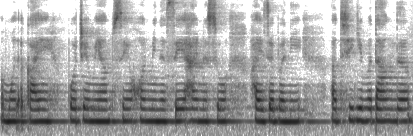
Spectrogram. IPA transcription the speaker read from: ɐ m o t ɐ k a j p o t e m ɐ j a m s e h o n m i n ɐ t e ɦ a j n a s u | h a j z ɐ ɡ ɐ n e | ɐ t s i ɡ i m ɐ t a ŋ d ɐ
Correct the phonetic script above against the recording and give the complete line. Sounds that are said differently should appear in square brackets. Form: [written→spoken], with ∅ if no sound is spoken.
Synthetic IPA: ɐ m o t ɐ k a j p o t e m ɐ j a m s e h o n m i n ɐ [t→s] e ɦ a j n [a→ɐ] s u | h a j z ɐ [ɡ→b] ɐ n [e→i] | ɐ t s i ɡ i m ɐ t a ŋ d ɐ

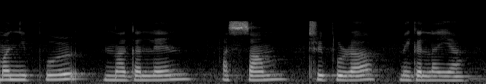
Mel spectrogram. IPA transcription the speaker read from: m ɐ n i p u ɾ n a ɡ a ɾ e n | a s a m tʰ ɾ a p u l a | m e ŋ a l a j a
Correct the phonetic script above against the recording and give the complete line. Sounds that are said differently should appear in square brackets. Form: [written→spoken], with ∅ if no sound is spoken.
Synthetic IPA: m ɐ n i p u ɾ n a ɡ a [ɾ→l] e n | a s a m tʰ ɾ [a→i] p u [l→ɾ] a | m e [ŋ→ɡ] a l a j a

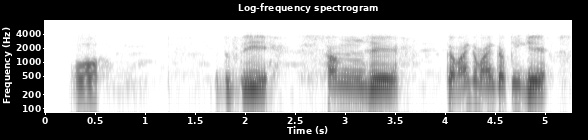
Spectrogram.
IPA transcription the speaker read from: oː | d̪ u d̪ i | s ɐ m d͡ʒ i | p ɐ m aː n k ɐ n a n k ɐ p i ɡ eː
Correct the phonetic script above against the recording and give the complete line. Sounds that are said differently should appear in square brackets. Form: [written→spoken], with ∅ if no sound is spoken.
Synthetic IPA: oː | d̪ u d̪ i | s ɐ m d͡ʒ [i→e] | [p→k] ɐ m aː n k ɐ [n→m] a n k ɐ p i ɡ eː

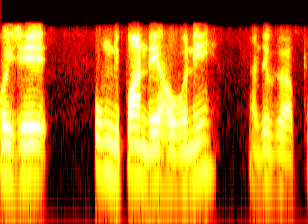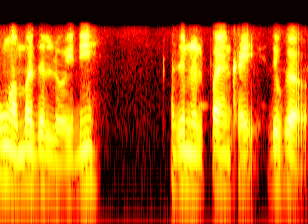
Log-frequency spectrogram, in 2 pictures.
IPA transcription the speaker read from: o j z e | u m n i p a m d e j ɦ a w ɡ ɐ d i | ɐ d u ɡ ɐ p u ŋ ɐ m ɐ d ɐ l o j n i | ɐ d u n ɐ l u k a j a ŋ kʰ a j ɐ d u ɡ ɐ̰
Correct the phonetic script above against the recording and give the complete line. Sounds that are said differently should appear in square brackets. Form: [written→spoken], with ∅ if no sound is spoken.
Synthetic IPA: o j z e | u [m→ŋ] n i p a [m→n] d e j ɦ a w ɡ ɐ [d→n] i | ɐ d u ɡ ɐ p u ŋ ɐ m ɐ d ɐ l o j n i | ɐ d u n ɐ l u [k→p] a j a ŋ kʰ a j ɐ d u ɡ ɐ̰

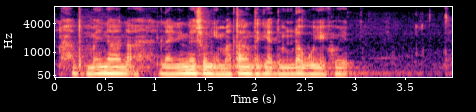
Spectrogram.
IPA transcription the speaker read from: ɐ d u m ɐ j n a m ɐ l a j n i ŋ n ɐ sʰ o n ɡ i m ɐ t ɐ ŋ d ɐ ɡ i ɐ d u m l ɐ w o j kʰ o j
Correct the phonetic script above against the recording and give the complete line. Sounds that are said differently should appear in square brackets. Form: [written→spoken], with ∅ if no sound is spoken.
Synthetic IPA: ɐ d u m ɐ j n a [m→n] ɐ l a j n i ŋ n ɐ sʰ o n ɡ i m ɐ t [ɐ→a] ŋ d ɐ ɡ i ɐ d u m l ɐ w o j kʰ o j

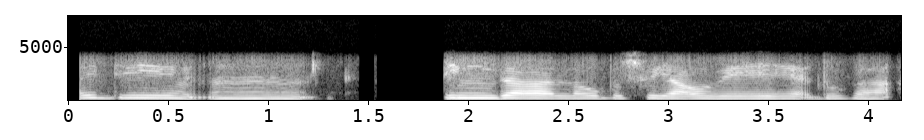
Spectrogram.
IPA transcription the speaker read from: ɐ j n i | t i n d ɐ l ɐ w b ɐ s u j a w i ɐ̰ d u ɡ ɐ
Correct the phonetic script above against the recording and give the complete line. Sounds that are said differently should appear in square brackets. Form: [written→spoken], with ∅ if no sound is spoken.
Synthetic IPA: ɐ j [n→d] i | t i [n→ŋ] d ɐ l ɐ w b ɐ s u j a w [i→e] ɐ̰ d u ɡ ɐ

